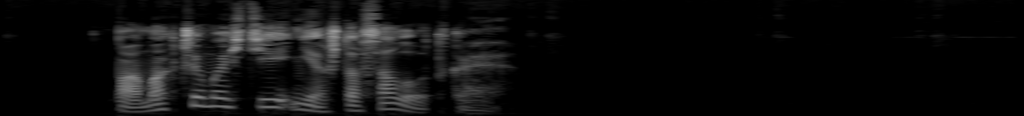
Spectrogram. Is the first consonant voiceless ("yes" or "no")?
yes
